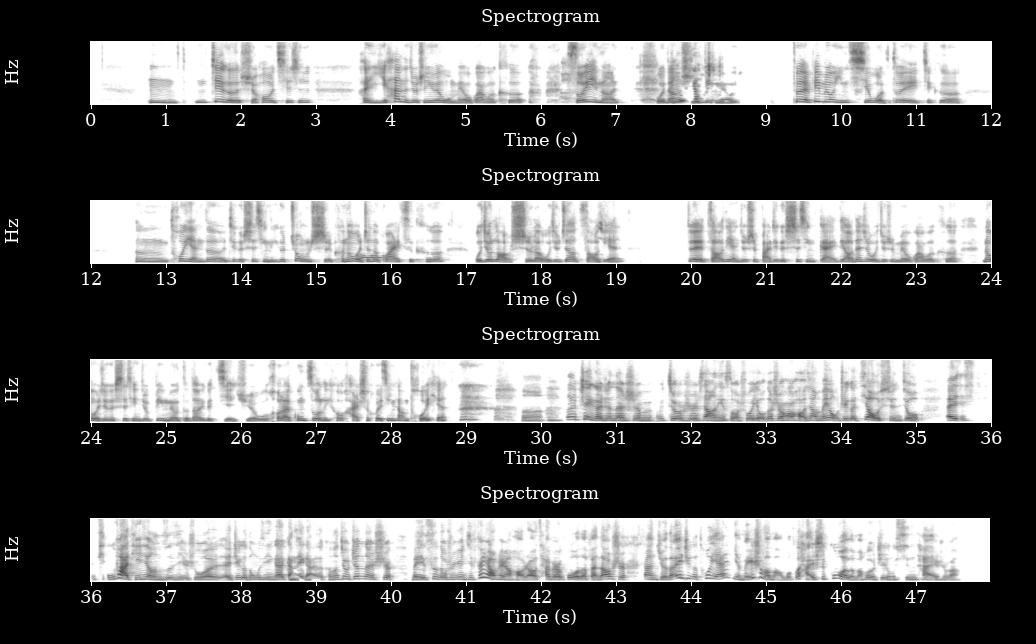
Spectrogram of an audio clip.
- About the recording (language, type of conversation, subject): Chinese, podcast, 你是如何克服拖延症的，可以分享一些具体方法吗？
- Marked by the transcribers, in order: other background noise; chuckle; other noise; chuckle; laughing while speaking: "没有教训"; chuckle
